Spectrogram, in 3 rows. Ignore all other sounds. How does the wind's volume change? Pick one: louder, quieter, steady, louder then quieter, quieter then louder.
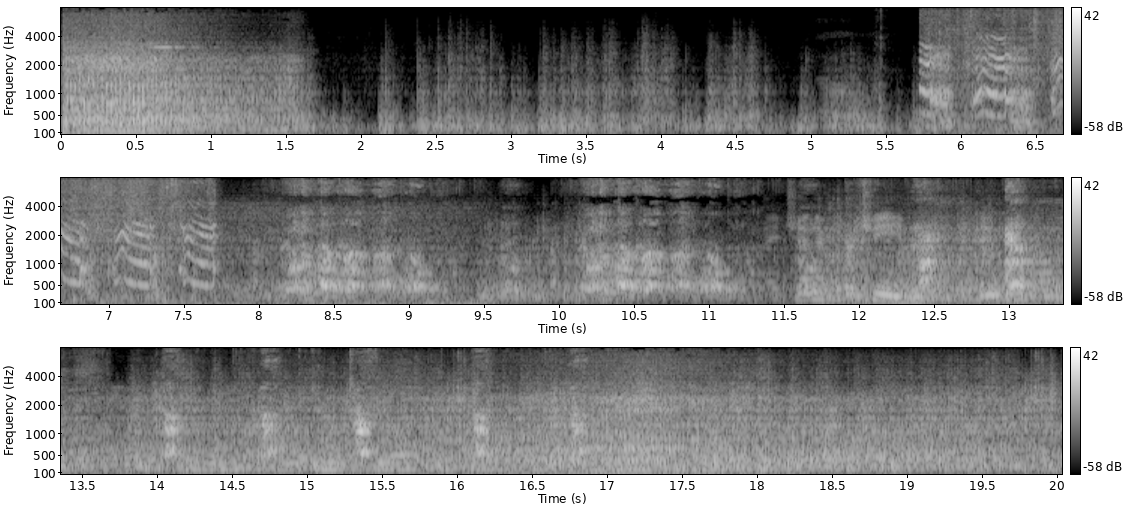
louder.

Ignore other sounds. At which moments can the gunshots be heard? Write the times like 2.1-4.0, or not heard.
not heard.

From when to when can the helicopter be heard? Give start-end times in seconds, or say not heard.
0.0-1.6, 11.7-20.0.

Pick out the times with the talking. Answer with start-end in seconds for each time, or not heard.
11.3-15.8.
